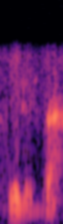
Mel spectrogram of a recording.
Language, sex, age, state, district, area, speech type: Kashmiri, male, 60+, Jammu and Kashmir, Shopian, rural, conversation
